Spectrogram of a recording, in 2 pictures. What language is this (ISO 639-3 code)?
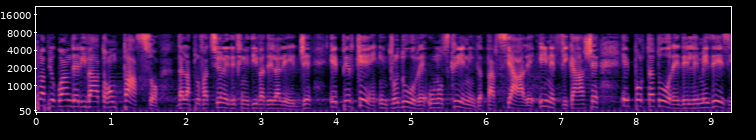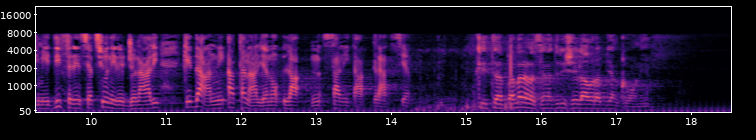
ita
